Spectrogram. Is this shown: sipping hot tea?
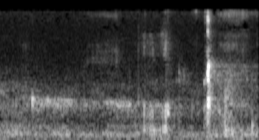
yes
